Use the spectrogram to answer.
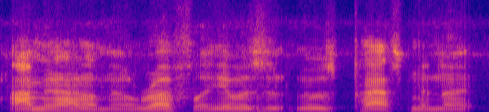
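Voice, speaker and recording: A man with a fairly low voice hosts a fishing livestream late at night. He talks in a relaxed, rambling way, reads out viewers' names and says "dude" often. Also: fast, rough recording. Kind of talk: casual livestream chat with viewers. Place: outdoors by a canal at night.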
